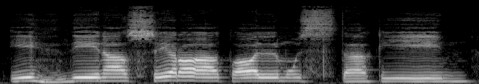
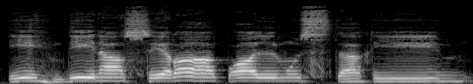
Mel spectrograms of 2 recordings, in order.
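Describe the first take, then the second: No difference in how they are said.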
